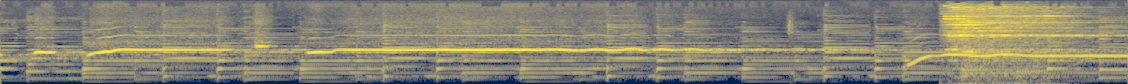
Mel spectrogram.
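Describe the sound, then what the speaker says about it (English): Whistled melody from the Flower Feather Realm video game music theme, a clear sustained tune over a plucked, bouncing accompaniment. It ends with a rising whistle over a sudden noisy burst. "The whistling is really good."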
